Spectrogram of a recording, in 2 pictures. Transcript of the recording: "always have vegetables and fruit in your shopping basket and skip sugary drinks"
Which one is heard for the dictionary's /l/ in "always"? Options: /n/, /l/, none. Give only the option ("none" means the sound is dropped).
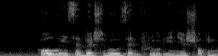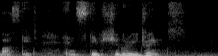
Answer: /l/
